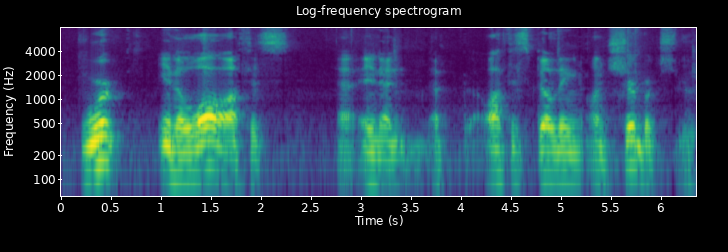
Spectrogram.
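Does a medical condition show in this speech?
Yes: ALS; progressively crippling neurological disorder, living with it about three years.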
